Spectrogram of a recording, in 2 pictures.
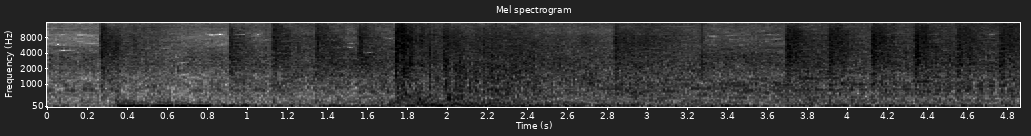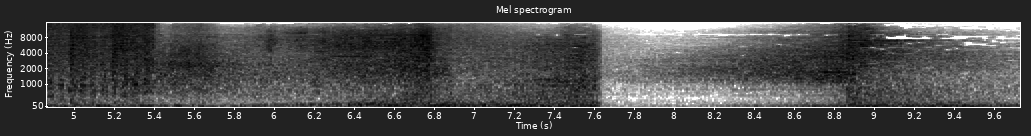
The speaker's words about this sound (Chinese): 飞车、爆炸、追击，作为一部标准的动作犯罪类型片，在《使徒行者》首款预告中，你可以发现啊，动作场面酷炫、炸裂、酣畅淋漓。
